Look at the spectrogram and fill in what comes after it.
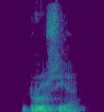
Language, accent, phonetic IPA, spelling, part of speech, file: Catalan, Valencia, [ˈru.si.a], Rússia, proper noun, LL-Q7026 (cat)-Rússia.wav
- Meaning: Russia (a transcontinental country in Eastern Europe and North Asia)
